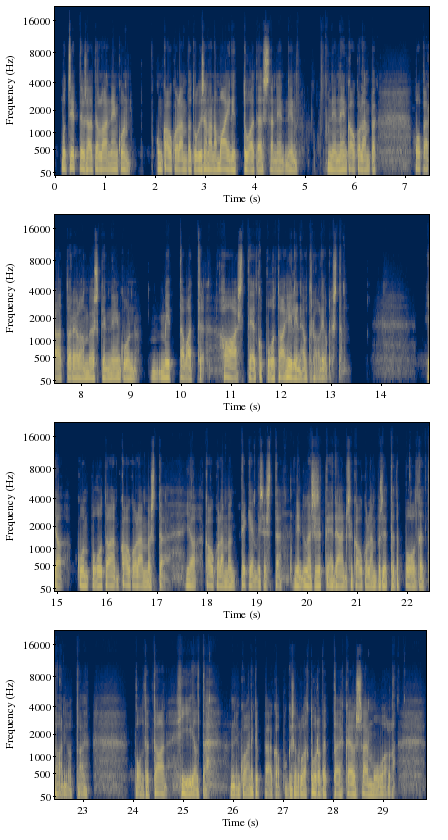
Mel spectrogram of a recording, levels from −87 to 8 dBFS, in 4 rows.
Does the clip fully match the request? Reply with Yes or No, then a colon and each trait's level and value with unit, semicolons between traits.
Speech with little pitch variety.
Yes: narrow, 2.3 semitones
